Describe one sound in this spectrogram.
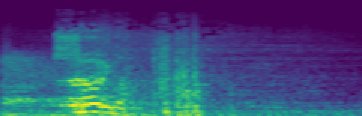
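A body falls and thuds onto a hard floor.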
